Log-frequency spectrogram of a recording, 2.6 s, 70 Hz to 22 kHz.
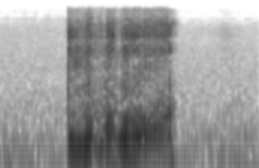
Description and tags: nice fart 1
flatulation, weird, fart, noise, poot, gas, flatulence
